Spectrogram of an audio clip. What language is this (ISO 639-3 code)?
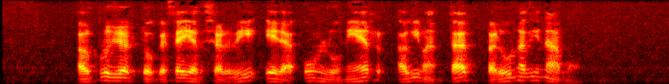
cat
